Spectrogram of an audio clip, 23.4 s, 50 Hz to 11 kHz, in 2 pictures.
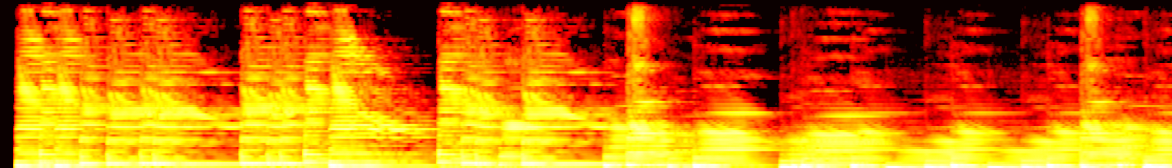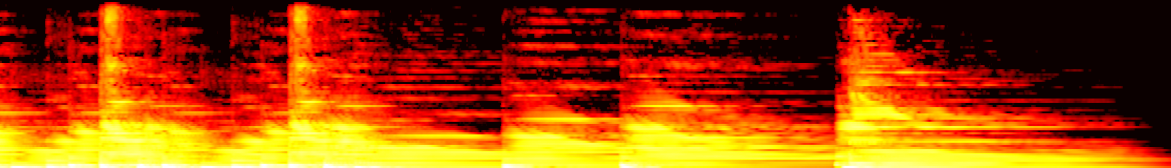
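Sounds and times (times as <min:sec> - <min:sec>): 
sitar with reverb: 0:00.2 - 0:23.4.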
